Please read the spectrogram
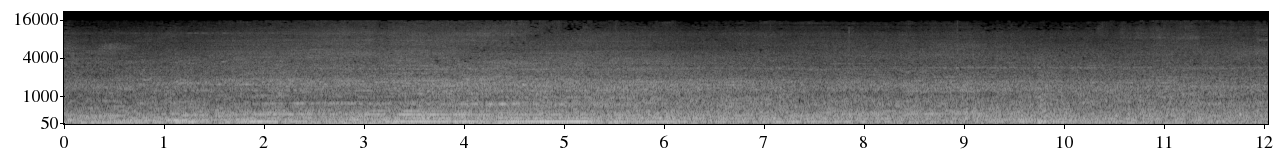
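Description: Street traffic noise with a motor vehicle's engine hum nearby, swelling to its loudest about four to five seconds in and then easing off.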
